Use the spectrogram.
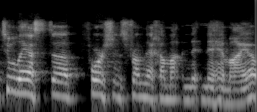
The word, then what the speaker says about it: Nehemiah: last uh portions from nehemiah or nehemiah that is as it is pronounced in hebrew uh there he nehemia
